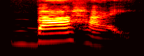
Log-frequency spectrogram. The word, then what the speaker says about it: bahay: You might notice that the spelling is A-Y at the end, so it looks like bahay, but it's pronounced bahay. That A-Y combination is bahay.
